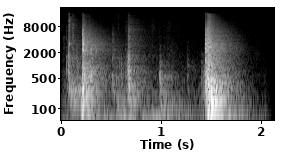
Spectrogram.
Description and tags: Open and Slam VW Passat Door
This is a VW Passat door being opened and slammed. Recorded inside a garage (6 x 6 meters). There is quite a bit of natural reverb captured in this sample.
car, car-door, vw-passat, door-slam, field-recording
